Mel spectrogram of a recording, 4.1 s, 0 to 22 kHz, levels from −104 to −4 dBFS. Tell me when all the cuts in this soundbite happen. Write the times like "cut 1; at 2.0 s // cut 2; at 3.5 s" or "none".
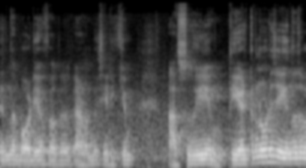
cut 1; at 3.0 s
